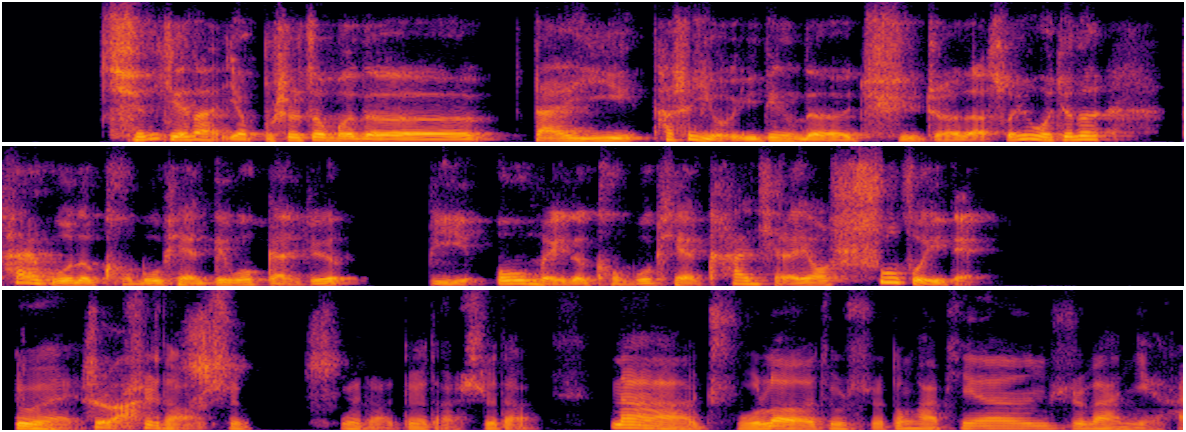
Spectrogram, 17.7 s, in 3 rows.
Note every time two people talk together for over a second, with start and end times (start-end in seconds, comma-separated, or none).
none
